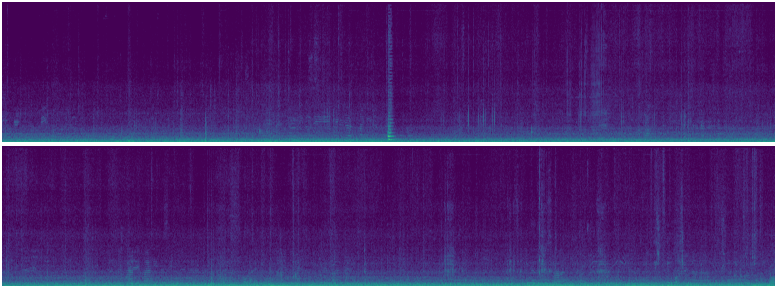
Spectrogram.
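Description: Steady low engine and road rumble heard from inside a vehicle driving down a winding mountain road.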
